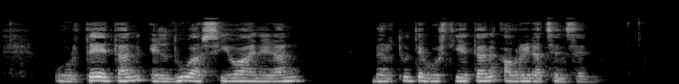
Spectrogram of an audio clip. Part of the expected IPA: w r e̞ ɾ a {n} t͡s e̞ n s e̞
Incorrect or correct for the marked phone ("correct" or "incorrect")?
incorrect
